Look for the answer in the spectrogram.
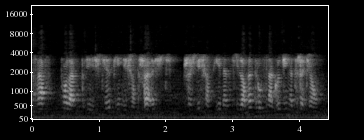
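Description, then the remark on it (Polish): A synthetic voice announcement from the Loadstone GPS navigation app, automatically announcing Wiejska street, thin and band-limited as if played through a phone speaker, speaking continuously for several seconds with a brief pause midway. “No, jak słyszymy, komunikat był dość spóźniony.”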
